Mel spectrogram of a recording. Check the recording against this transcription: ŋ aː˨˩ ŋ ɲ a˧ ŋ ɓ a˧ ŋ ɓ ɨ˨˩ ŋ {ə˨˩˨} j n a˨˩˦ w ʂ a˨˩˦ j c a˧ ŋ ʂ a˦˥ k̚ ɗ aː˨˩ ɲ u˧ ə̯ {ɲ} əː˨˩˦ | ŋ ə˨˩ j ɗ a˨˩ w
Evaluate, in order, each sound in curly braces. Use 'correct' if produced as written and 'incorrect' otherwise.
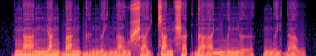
correct, correct

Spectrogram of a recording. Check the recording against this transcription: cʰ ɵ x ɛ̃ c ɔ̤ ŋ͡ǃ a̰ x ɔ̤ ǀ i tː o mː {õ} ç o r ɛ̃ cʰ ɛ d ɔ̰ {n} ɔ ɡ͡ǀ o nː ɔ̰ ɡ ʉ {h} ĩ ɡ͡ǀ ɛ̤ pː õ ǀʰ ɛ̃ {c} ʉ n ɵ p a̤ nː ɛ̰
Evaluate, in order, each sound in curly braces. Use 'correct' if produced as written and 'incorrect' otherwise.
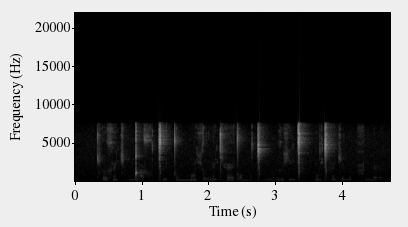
incorrect: ɔ̃, incorrect: mː, incorrect: ç, correct

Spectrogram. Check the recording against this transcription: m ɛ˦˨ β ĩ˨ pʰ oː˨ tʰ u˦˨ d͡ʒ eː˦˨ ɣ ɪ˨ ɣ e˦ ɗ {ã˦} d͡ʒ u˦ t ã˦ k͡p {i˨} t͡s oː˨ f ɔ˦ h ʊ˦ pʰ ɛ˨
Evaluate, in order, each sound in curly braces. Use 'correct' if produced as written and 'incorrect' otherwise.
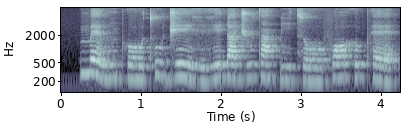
incorrect: a˦, correct

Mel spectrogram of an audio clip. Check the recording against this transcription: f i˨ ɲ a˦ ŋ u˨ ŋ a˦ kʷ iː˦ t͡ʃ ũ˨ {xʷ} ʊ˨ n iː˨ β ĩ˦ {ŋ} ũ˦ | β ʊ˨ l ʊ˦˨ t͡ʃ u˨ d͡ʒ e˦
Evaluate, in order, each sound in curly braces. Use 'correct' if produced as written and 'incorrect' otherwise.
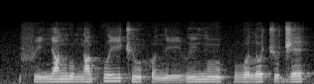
incorrect: h, correct

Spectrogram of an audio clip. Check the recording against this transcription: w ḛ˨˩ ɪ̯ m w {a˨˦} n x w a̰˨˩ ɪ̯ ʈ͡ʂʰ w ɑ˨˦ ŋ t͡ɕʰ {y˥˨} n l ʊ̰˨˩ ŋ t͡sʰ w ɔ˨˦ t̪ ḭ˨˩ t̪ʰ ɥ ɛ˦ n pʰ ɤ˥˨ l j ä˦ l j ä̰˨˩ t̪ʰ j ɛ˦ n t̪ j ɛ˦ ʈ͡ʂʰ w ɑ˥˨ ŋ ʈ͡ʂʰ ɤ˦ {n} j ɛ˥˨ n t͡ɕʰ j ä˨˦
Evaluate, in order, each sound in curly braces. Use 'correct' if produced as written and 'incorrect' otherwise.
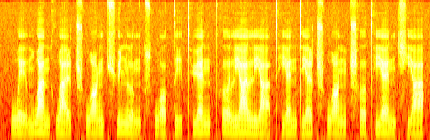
incorrect: a˥˨, incorrect: y˦, incorrect: t̪ʰ

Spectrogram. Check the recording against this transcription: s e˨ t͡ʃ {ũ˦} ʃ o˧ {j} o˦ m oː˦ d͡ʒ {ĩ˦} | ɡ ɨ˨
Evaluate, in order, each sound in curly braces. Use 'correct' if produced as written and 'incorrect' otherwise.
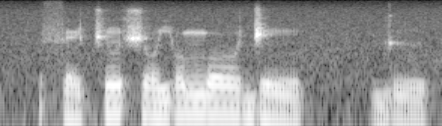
correct, correct, incorrect: ĩ˨

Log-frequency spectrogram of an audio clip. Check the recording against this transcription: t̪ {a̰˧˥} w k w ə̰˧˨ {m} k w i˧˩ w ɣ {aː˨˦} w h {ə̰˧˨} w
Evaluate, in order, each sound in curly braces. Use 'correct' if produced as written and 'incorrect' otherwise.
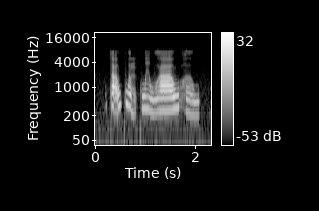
correct, correct, correct, incorrect: ə̤˨˩

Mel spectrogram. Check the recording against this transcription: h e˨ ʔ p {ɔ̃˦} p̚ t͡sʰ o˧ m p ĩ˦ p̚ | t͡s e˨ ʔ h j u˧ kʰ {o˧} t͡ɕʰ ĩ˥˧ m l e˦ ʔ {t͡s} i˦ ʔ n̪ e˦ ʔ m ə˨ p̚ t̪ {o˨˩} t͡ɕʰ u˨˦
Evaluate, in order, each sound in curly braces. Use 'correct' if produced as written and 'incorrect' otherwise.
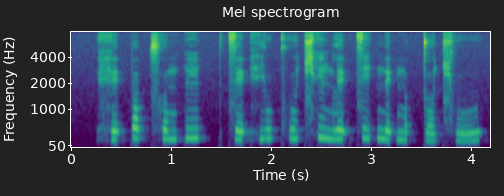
incorrect: ɔ˦, incorrect: u˧, correct, correct

